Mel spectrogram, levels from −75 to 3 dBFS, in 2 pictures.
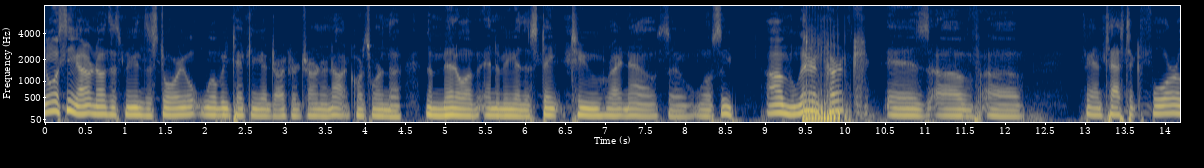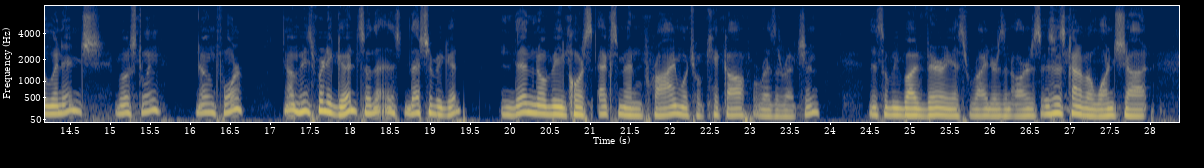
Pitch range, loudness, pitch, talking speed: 115-145 Hz, -22 LUFS, 125 Hz, 185 wpm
